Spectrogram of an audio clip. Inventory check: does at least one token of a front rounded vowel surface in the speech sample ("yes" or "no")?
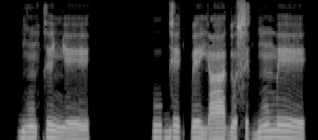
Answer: no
